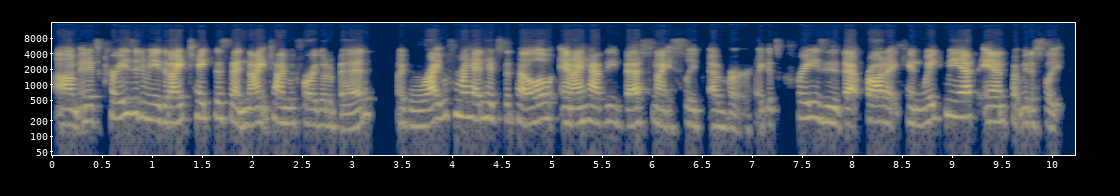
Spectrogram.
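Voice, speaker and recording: A woman's voice: on the low side, quick pace, hardly any pauses, pushed and bright, highs cut off. A woman hosting an informal chat, talking enthusiastically and personally about products she uses. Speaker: host. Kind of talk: casual chat, product testimonial.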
